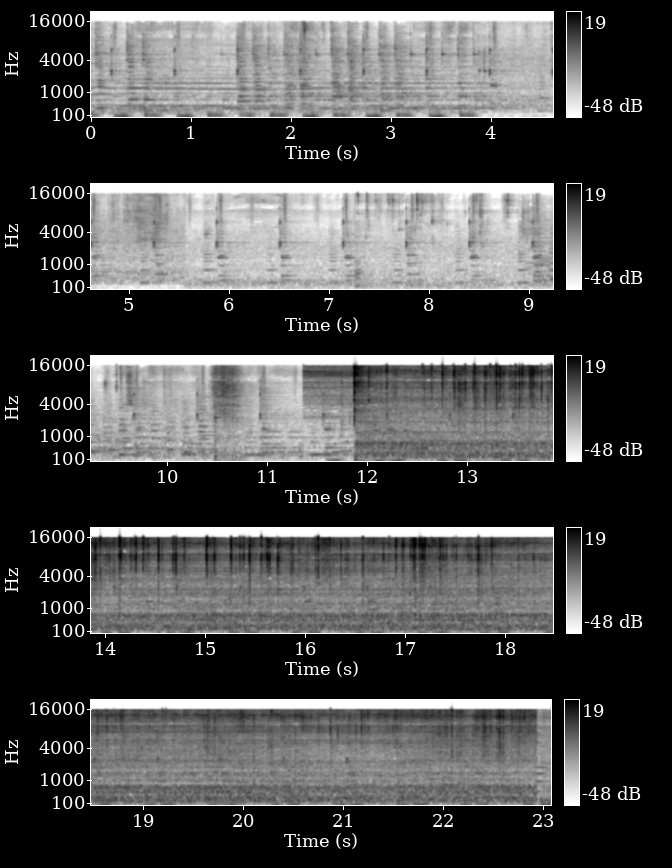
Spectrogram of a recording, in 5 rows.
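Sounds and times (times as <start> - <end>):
blowtorch flame hissing: 11.4 - 23.0.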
